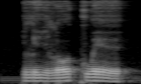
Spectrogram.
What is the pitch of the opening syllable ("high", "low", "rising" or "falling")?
low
